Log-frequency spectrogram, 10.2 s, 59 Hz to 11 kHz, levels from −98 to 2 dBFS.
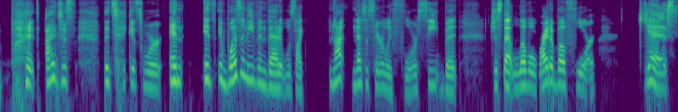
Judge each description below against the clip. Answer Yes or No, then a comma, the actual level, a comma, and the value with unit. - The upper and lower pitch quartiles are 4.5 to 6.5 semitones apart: Yes, average, 4.8 semitones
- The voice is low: No, high, 210 Hz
